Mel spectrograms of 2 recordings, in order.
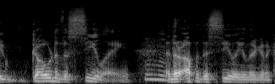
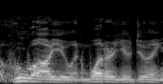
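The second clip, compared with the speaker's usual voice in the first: big booming voice. Retelling how a voice demanded who the speaker was, in a booming voice. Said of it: "this booming".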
